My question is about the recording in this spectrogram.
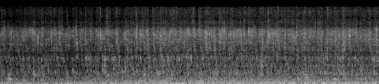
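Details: Marine air conditioner raw water pump on the Hummingbird trawler, after work to clear a clog, now gives a steady, strong splashing flow over a low pump hum; the flow is normal.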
